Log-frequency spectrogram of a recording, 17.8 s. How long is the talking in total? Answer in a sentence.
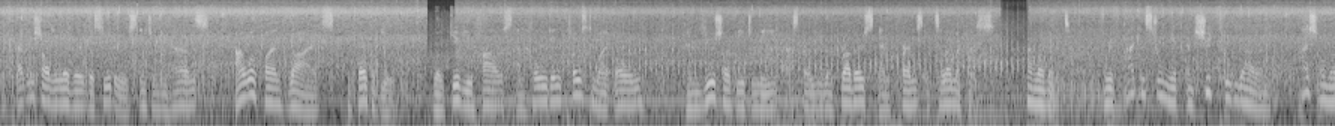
You can hear the talking for 18 seconds altogether.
